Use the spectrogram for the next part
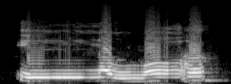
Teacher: نون پر تشدید ہے تو ہم نے غنہ بھی کیا ہے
